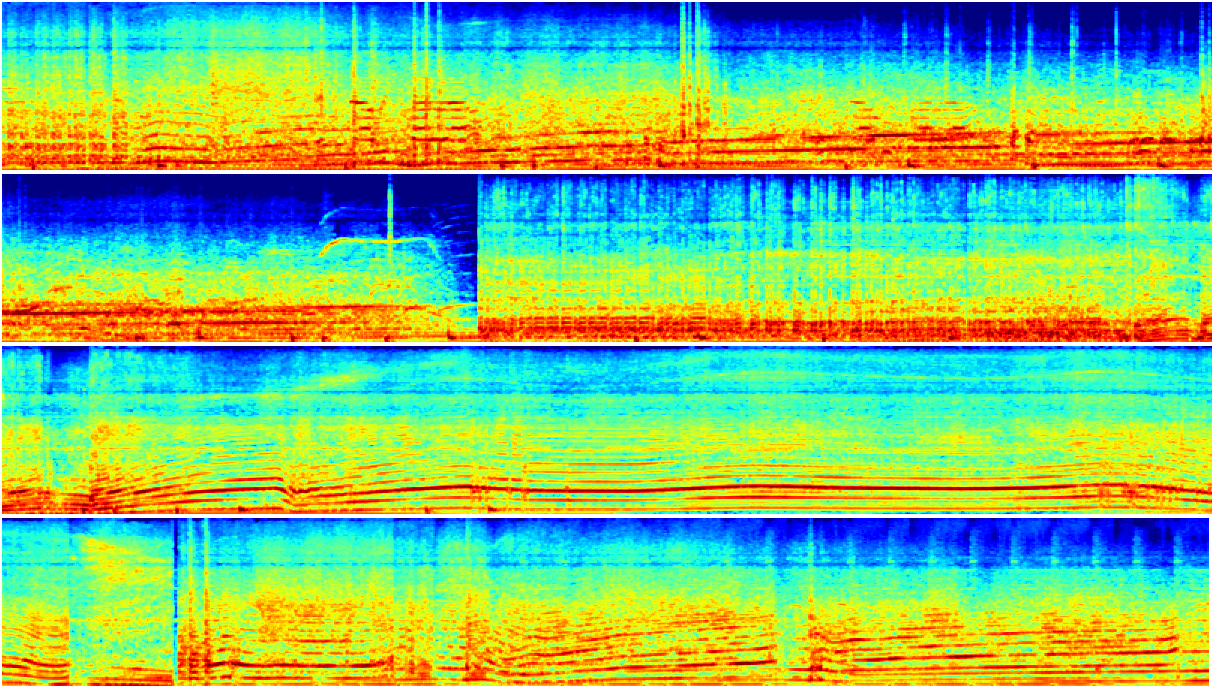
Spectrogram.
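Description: Drag-racing car engines revving hard, with tyre squeal. One engine climbs steadily in pitch for several seconds and is cut off abruptly, then another revs up, holds, drops away and revs up again near the end.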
